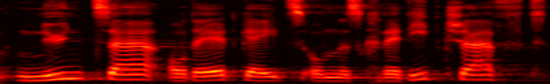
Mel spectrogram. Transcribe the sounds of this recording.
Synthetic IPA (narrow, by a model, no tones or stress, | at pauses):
nyːnt͡sæʔɔdɛːtɡ̥ɛɪtsʊmnəskʰχɾɛd̥itkʃæft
